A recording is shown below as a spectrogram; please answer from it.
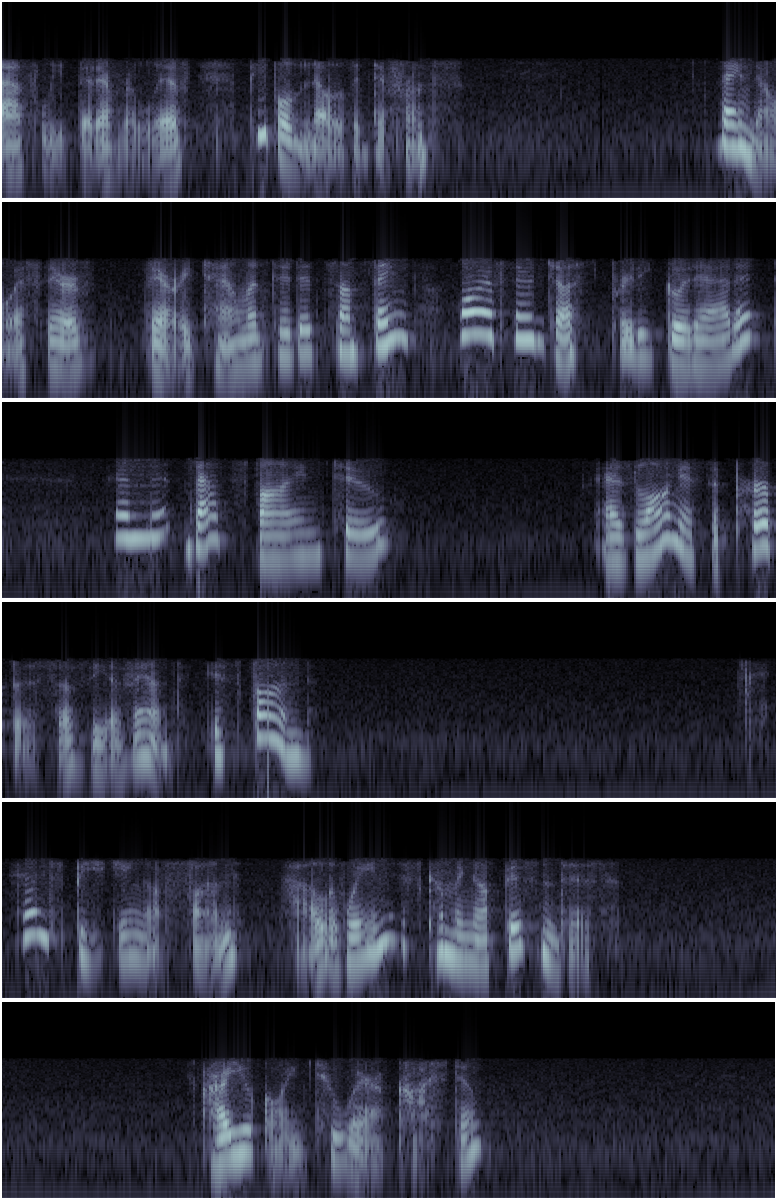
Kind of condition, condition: link, phone line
